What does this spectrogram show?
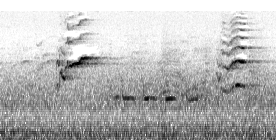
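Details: Two shrill, grating screeches from a rainbow lorikeet on an evening in Adelaide, South Australia, well apart, with a faint thin whistle between them.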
